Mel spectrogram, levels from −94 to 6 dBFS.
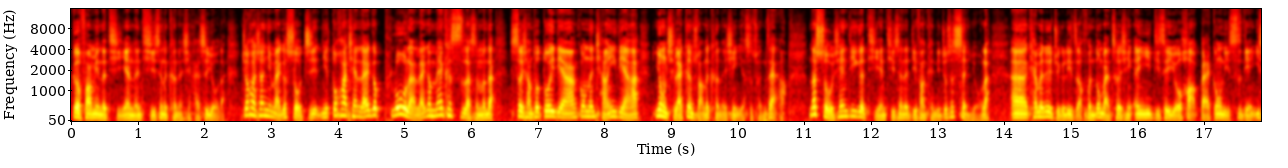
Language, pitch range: Chinese, 110-150 Hz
